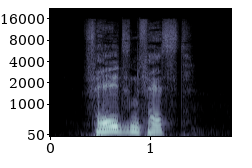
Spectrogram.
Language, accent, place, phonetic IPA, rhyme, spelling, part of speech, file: German, Germany, Berlin, [fɛlzn̩ˈfɛst], -ɛst, felsenfest, adjective, De-felsenfest.ogg
- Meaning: adamant; rock solid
